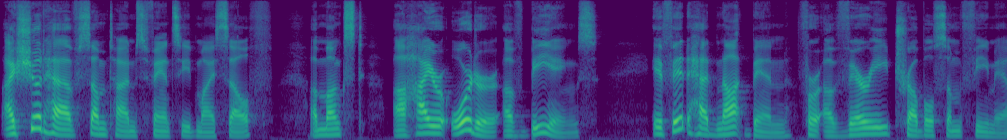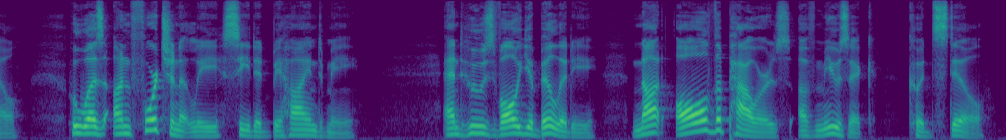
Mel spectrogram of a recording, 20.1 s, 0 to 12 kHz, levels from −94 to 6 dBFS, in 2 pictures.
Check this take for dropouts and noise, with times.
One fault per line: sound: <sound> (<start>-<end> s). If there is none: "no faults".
no faults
